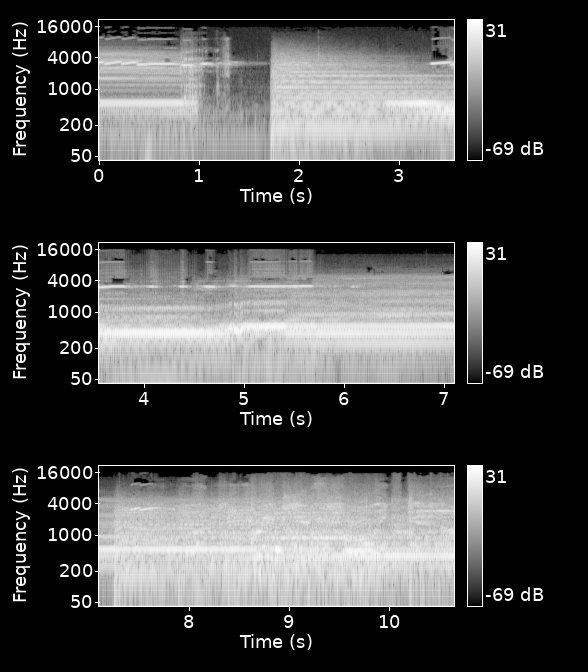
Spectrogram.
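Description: Instrumental music: long held, droning tones with guitar and effects. It drops out briefly about a second in, then returns and thickens into a denser, noisier texture after about seven seconds.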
